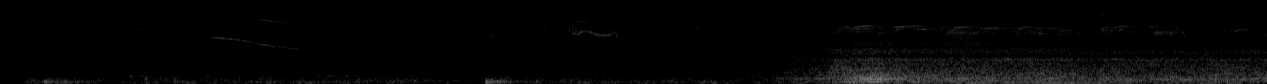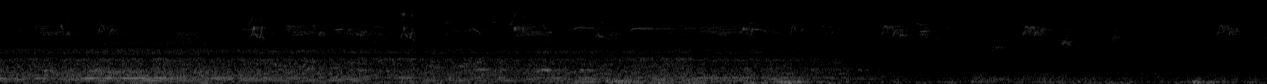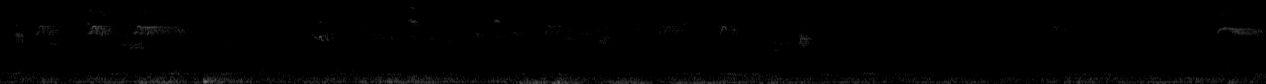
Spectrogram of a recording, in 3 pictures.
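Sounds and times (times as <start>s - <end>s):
small birds chirping: 0.2s - 38.0s.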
